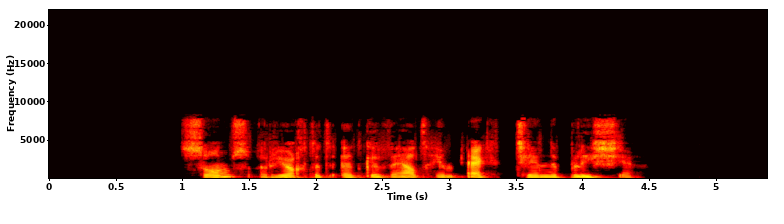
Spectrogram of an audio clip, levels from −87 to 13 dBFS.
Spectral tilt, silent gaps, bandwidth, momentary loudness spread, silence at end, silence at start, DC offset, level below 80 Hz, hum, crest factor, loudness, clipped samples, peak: -4.5 dB/octave; 3.40-3.49 s; 8.2 kHz; 8 LU; 1 s; 1 s; under 0.1%; -62 dBFS; none; 24 dB; -23 LUFS; under 0.1%; -2 dBFS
